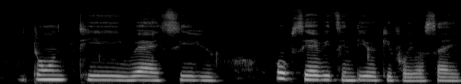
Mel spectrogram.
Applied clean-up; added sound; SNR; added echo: none; none; none; none.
